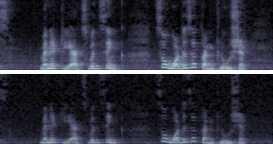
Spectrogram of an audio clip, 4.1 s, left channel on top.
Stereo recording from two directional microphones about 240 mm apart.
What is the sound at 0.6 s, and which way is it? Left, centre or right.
A woman's voice, centre.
